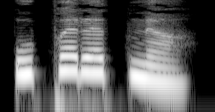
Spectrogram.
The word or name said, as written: ಉಪರಿತನ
